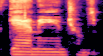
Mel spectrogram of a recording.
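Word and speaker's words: Ganni: of great contemporary designers gany it's not gnie it's gany in terms of pronunciation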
